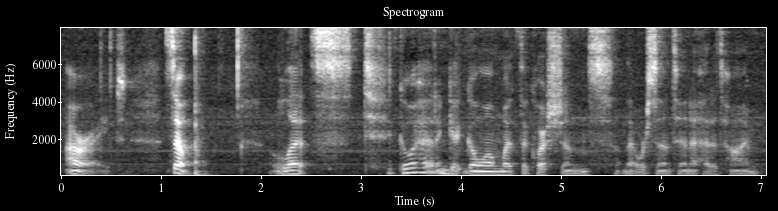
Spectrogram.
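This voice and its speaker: A sick woman whose hoarse voice sits very low and gravelly hosts a live software Q&A. She talks casually and thinks aloud as she clicks through screens, over a faint hiss from a computer mic. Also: big pitch swings, unhurried. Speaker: software trainer hosting a live Q&A.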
